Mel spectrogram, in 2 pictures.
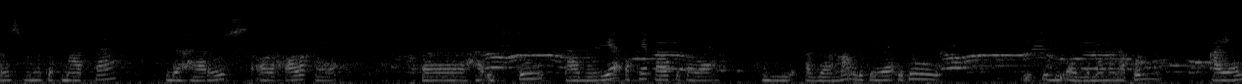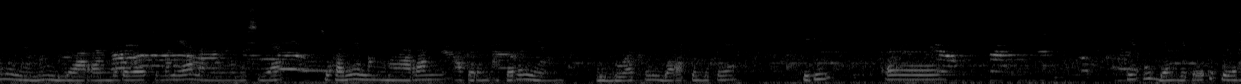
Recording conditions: uneven or low level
